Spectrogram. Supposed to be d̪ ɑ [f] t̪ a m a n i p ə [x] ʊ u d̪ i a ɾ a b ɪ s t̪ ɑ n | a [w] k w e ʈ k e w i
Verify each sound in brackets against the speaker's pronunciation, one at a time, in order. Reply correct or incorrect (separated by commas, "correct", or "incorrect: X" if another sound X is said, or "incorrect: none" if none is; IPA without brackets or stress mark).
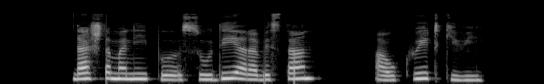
incorrect: ʃ, incorrect: s, correct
